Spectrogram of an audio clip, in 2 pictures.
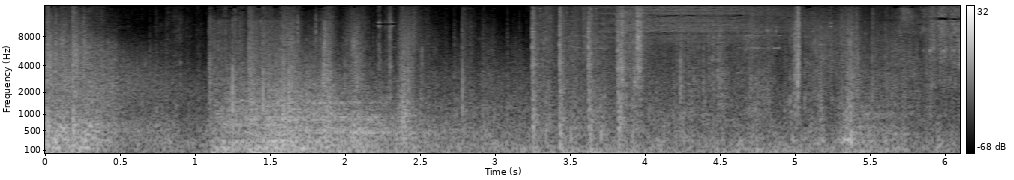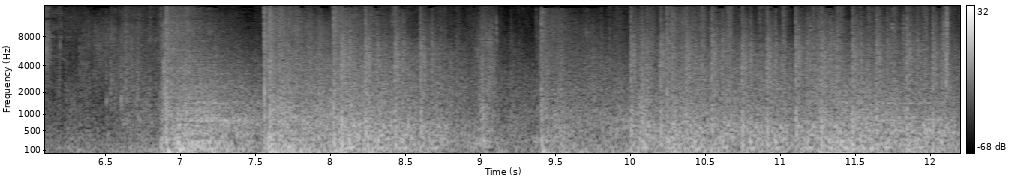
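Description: Footsteps thud quickly on wooden ramps.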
